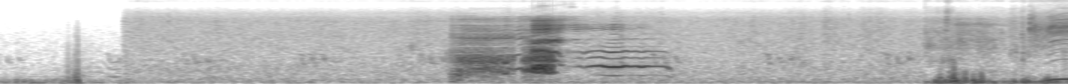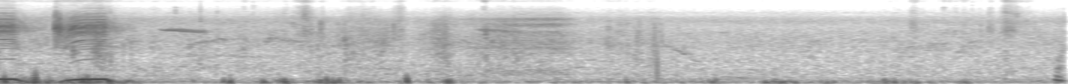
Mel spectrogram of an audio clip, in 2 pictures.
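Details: Goat giving birth on a farm, a brief quavering bleat with a stacked, wavering tone about three seconds in, then low voices, rustling and handling sounds.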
